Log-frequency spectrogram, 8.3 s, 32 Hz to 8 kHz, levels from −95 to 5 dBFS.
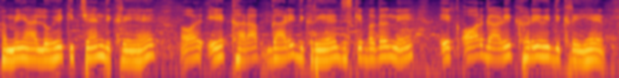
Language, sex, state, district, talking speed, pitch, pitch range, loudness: Hindi, male, West Bengal, Darjeeling, 180 wpm, 135 Hz, 120-145 Hz, -15 LUFS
